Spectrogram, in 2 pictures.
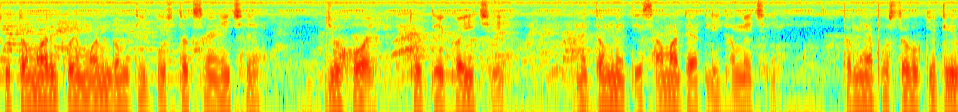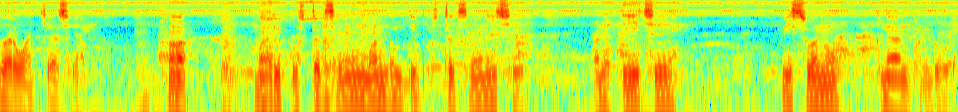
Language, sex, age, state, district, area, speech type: Gujarati, male, 30-45, Gujarat, Anand, rural, spontaneous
